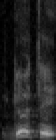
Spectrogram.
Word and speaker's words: Goethe: Goethe ?» Goethe écrit « Goethe », G-E umlaut T, sans le TH, le Goethe prononce.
